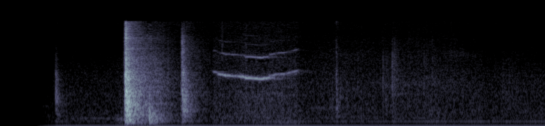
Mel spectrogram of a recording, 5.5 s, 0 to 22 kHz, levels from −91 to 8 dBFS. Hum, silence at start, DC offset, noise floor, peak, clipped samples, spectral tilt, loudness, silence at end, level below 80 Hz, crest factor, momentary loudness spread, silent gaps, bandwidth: none; 1.25 s; under 0.1%; -71 dBFS; -4 dBFS; under 0.1%; -1.5 dB/octave; -30 LUFS; 2.5 s; -80 dBFS; 34 dB; 20 LU; none; 11.5 kHz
